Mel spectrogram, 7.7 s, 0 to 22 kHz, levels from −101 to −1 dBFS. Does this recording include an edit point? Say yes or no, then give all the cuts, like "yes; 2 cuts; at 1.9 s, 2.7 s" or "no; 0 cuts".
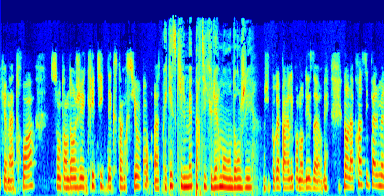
yes; 2 cuts; at 3.2 s, 6.5 s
